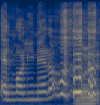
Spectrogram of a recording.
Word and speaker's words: El Molinero: You pronounce it. So he doesn't remember. You have a better accent than I do. Okay, El Molinero.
